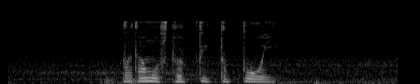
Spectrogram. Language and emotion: Russian, angry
